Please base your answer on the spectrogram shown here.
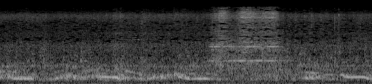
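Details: Pigeons raised by a keeper give low, rounded coos, short notes about once a second, with a brief higher rustle midway.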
